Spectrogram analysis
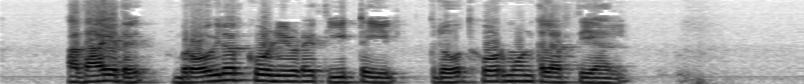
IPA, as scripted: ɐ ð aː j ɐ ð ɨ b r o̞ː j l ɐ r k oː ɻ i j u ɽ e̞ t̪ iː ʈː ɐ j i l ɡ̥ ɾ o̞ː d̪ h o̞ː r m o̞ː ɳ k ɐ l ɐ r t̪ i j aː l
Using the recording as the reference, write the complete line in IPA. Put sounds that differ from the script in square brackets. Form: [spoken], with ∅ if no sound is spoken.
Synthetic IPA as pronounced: ɐ ð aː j ɐ ð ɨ b r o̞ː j l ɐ r k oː ɻ i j u ɽ e̞ t̪ iː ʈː ɐ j i l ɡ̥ ɾ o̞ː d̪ h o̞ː r m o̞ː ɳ k ɐ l ɐ r t̪ i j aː l

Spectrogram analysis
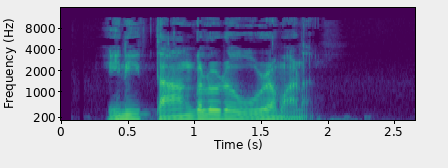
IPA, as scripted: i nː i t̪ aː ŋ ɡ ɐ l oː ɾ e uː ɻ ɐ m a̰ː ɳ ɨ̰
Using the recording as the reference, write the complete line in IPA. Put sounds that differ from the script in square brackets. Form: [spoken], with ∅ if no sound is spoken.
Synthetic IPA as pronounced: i [n] i t̪ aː ŋ ɡ ɐ [ɭ] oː [ɽ] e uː ɻ ɐ m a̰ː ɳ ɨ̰

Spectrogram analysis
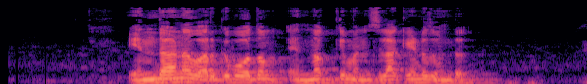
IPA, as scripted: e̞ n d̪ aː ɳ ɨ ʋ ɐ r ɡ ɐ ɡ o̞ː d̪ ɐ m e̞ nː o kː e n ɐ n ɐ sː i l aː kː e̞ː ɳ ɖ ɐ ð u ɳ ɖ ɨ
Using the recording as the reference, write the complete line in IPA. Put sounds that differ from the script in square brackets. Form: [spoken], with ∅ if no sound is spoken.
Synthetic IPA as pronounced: e̞ n d̪ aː ɳ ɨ ʋ ɐ r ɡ ɐ [b] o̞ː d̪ ɐ m e̞ nː o kː e [m] ɐ n ɐ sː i l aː kː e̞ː ɳ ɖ ɐ ð u ɳ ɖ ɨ

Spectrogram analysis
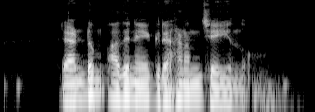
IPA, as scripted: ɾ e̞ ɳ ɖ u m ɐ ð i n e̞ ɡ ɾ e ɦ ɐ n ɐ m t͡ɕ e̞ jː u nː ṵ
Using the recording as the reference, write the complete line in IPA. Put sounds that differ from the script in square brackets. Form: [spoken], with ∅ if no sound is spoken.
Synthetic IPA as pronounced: ɾ e̞ ɳ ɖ u m ɐ ð i n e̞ ɡ ɾ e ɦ ɐ [ɳ] ɐ m t͡ɕ e̞ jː u nː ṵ

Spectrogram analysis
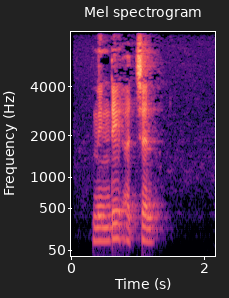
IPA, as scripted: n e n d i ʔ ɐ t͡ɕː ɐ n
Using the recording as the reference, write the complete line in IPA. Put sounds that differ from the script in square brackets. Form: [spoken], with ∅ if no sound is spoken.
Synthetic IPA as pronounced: n [i] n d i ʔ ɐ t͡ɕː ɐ n

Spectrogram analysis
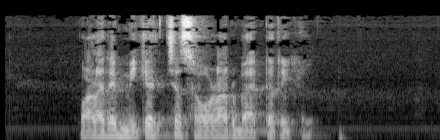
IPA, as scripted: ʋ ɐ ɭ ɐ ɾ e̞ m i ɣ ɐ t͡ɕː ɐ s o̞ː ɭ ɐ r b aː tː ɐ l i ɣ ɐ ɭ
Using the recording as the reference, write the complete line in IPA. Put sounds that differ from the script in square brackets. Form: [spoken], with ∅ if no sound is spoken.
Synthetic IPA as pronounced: ʋ ɐ ɭ ɐ ɾ e̞ m i ɣ ɐ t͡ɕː ɐ s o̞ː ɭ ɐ r b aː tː ɐ [r] i ɣ ɐ ɭ

